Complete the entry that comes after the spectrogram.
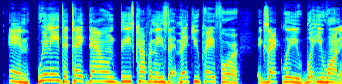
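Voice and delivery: put-on drunk voice. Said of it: "I'm gonna do it like how a drunk person would".

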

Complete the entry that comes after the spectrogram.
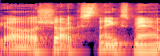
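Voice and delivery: super sweet, high-pitched voice with a creak. Retelling a fan's video call, imitating Brendan Fraser being super sweet. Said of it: "being super sweet to her".

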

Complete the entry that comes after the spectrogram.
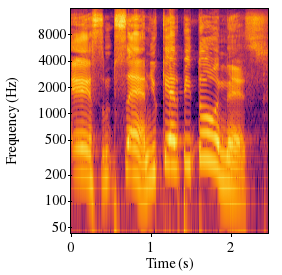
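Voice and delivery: put-on New Jersey accent. Discussing a movie's accents, quoting a line: Jersey accent. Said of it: "I do not hear many Jersey accents that are like".

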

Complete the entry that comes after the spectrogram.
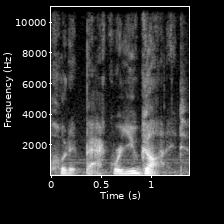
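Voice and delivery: dropped, low, hushed voice, near whisper. Retelling telling his wife to put an item back on the shelf, lowered voice. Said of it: "I lowered my voice".

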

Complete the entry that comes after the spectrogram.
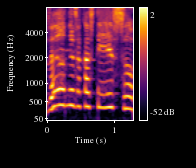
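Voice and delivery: mock shouting, high-pitched. Retelling a party story, imitating someone yelling a question. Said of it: "le pregunta a los gritos".

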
